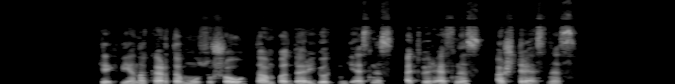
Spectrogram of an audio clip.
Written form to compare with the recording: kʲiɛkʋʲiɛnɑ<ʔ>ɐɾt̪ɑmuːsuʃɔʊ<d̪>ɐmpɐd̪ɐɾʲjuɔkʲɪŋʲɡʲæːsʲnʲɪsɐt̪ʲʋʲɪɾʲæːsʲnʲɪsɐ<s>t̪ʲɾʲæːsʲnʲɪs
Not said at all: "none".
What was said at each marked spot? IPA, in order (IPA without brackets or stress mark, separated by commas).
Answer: k, t̪, ʃ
